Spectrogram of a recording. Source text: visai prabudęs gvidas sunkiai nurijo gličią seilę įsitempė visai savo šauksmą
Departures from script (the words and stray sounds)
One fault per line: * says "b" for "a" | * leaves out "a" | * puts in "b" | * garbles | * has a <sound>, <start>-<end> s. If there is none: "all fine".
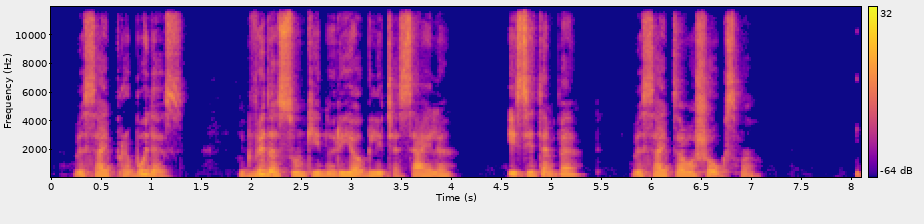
all fine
